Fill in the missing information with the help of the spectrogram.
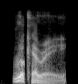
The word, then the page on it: rookery: British English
